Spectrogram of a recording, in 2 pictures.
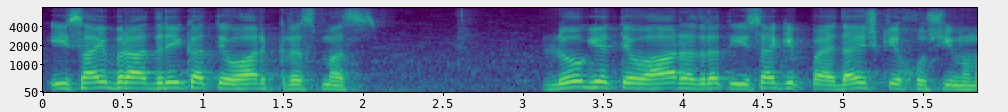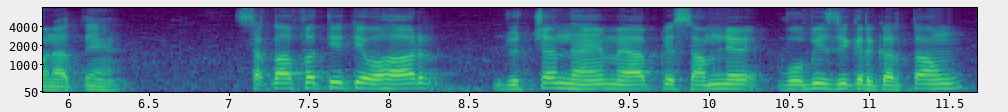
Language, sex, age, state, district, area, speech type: Urdu, male, 18-30, Uttar Pradesh, Saharanpur, urban, spontaneous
